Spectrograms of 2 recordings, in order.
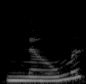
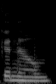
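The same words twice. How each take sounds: First: The G at the start is silent. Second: The G at the start is sounded. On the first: The speaker calls it right. "The G is silent, so we don't say it" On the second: The speaker calls it wrong. "these are not gnod or gnome"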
